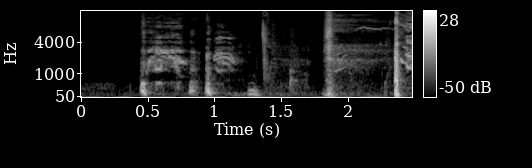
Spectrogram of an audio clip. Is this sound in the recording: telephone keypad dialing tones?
no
